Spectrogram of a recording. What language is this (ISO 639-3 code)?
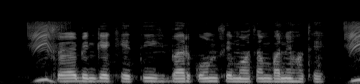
hne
